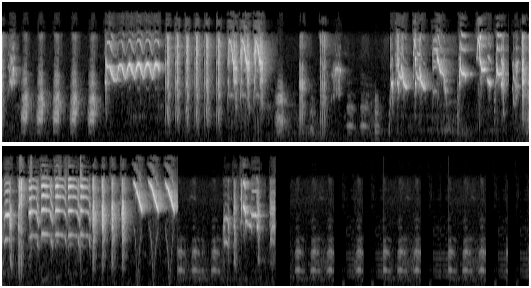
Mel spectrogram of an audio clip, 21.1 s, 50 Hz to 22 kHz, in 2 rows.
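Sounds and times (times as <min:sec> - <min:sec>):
myna singing whistles and squawks: 0:02.1 - 0:03.8, 0:04.5 - 0:05.4, 0:07.8 - 0:14.1, 0:15.0 - 0:16.0.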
